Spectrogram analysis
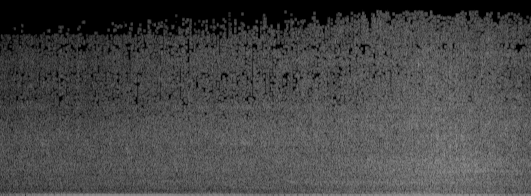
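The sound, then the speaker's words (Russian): A new bus pulls up at a bus stop, its engine producing a loud, steady low rumble and drone that holds for several seconds with no voices. “Подъехал новенький синий автобус.”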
